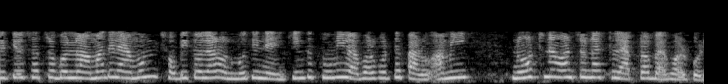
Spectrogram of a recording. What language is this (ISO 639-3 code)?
ben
